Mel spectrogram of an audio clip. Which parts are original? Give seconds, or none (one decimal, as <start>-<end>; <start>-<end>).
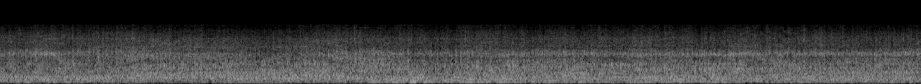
0.8-7.3; 8.0-9.2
